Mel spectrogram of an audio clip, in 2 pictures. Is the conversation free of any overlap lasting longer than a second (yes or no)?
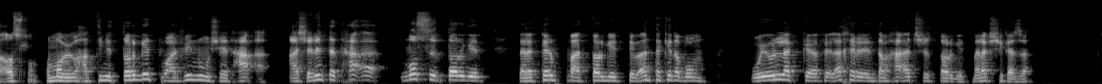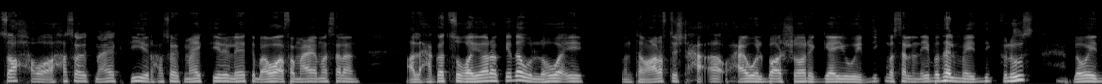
yes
